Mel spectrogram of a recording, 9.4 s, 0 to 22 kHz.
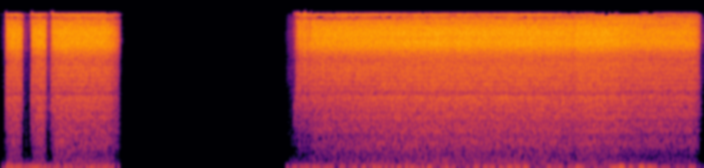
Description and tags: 2 insect repellent
CZ, Czech, Pansk, Panska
